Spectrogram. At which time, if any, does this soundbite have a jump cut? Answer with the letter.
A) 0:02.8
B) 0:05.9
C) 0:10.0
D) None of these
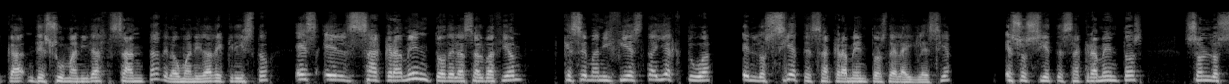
A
